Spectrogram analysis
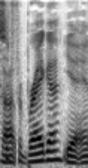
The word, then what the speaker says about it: Fabrega: comp- Fabrega? Yeah, and It it's sounds like Fabrizia.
